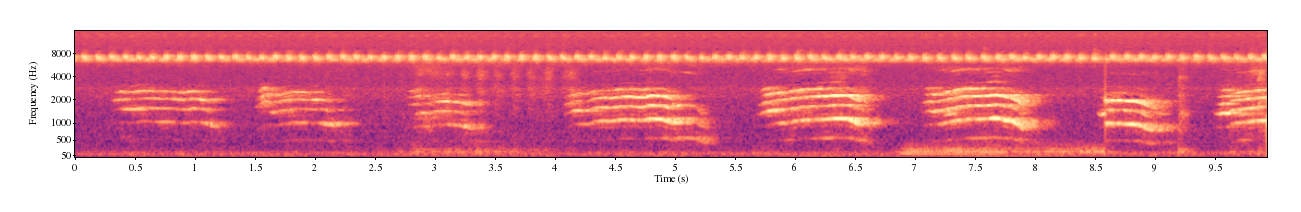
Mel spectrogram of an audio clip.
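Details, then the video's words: Domestic cats mating: a run of about eight drawn-out, harmonic meowing wails in ten seconds, each bending up and then down, some louder and rougher, over a steady high insect trill and low background hum. "Momen Lucu dan Menggemaskan saat Kucing Sedang Kawin"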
